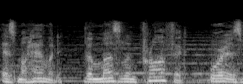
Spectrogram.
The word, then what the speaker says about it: מחמד: According to Ben Yehuda's Hebrew English Dictionary, It is correctly pronounced as Muhammad, not Mamad. So how we're going to know for sure if it's pronounced as Muhammad, the Muslim prophet, or as Mamad, a random Hebrew word?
